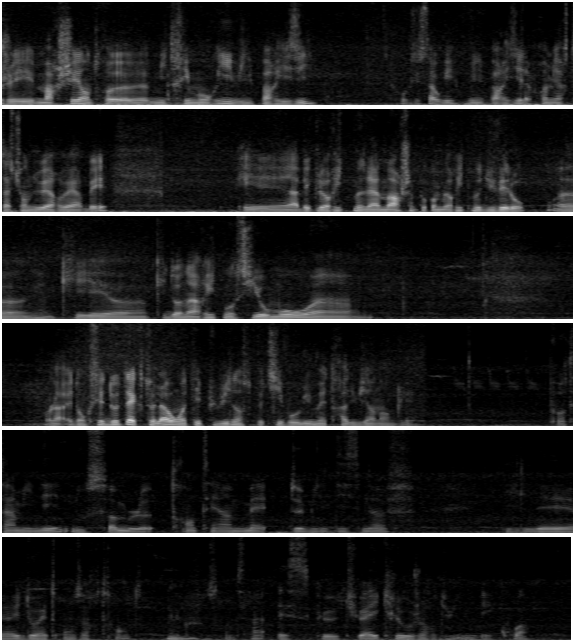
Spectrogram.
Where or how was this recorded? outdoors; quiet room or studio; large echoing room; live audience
outdoors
